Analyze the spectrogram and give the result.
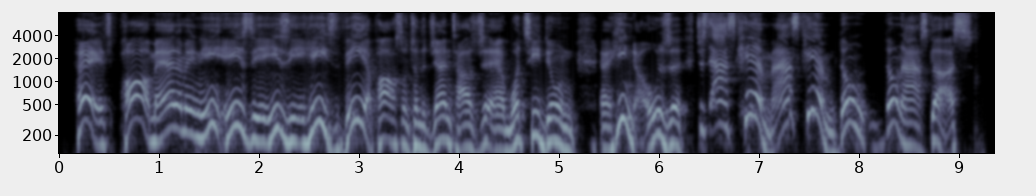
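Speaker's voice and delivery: sarcastic, dismissive brush-off tone. Acting out what James said about Paul: sarcastic James voice. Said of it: "I'm being sarcastic".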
